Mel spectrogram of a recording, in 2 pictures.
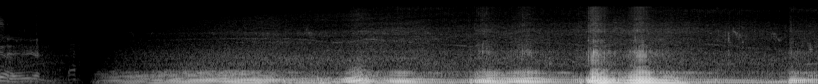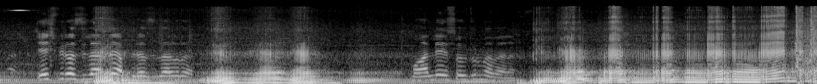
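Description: A car engine idles and revs loudly, rising and falling.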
